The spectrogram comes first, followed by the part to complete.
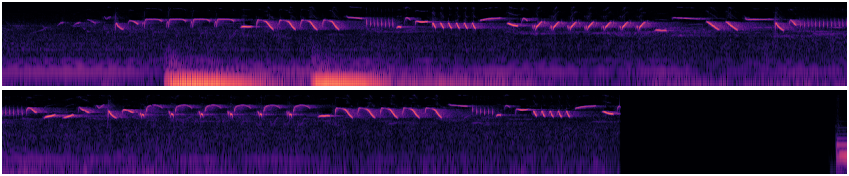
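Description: Eurasian wren singing: a long, loud, high-pitched song of rapid trills and chattering notes lasting about ten seconds, then stopping abruptly. Two low thumps come in the first few seconds.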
